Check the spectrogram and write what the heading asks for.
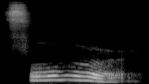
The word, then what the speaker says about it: four: अब देखिए फ और, फ और, फोर यानी चार। आपने स्पेलिंग में FOUR याद रखना है। FOR आपको आवाज समझाने के लिए इस्तेमाल किया है।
